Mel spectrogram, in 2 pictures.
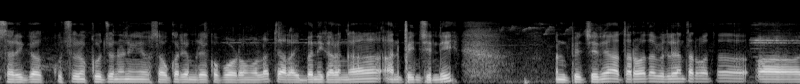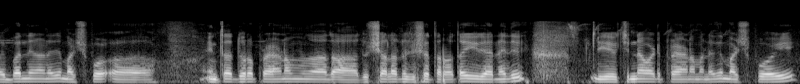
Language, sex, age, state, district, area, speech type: Telugu, male, 18-30, Telangana, Sangareddy, urban, spontaneous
